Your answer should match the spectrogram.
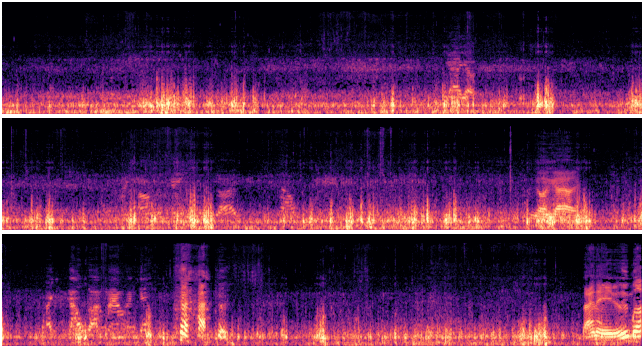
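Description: Wind blowing on the microphone over a small boat on a river, steady throughout, with frequent short knocks and rustles as a nylon gill net is handled in the boat.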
